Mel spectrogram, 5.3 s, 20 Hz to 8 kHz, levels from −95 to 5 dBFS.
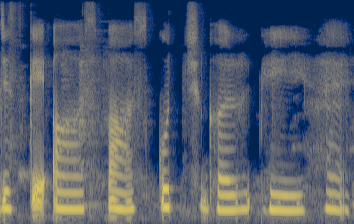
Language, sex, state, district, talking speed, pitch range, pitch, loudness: Hindi, female, Uttar Pradesh, Saharanpur, 80 wpm, 200-230 Hz, 215 Hz, -17 LUFS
